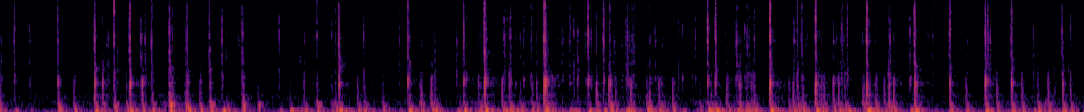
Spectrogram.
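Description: Fingertips type steadily on a MacBook-style laptop keyboard with low-profile plastic keycaps set in a space-grey aluminium body. The result is a rapid stream of soft, dry taps with a low, dull thump under each click and almost no ring, pausing briefly around the middle before picking back up.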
